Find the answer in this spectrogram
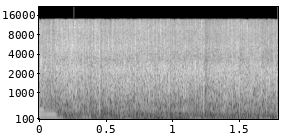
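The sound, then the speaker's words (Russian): A studio audience breaks into loud, steady applause as a guest is introduced, a dense wash of overlapping claps that holds at an even level for nearly two seconds, with a brief trace of voice at the very start. “Так что да, никаких явок и паролей, просто под бурные аплодис... аплодисменты.”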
